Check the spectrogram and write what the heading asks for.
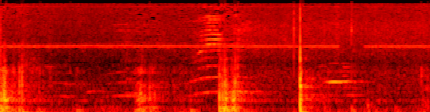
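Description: A few short, meow-like cries, the second louder and rising in pitch, between two sharp knocks, one at the start and one about three seconds in.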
